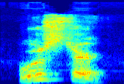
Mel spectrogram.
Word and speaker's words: Worcester: Worcester. Worcester. In Worcester, it's spelled like W.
